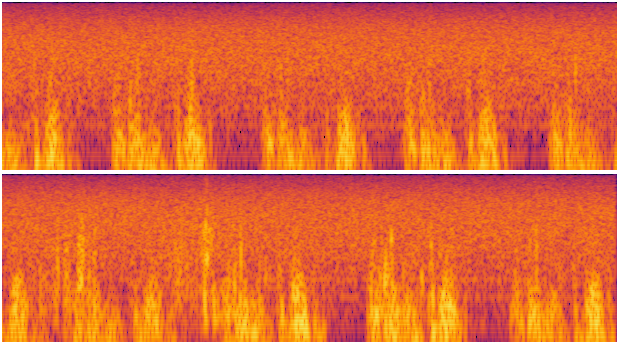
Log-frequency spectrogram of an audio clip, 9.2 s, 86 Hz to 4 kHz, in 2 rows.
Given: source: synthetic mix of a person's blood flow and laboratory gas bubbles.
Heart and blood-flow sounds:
Doppler ultrasound of blood flow; precordium
6.10-6.36 s: bubbles
From the record:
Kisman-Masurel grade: 113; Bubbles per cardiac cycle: 1 to 2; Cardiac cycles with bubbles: 1 to 10%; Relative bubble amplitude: loud (0.450 to 0.775); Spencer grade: 1 (occasional bubble signal discernible with the cardiac motion signal, with majority of cardiac periods free of bubbles); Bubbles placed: only in the low amplitude regions of the cardiac cycle

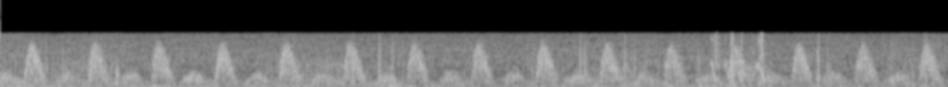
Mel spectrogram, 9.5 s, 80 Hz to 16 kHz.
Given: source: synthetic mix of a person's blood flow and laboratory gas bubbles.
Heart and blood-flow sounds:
Doppler ultrasound of blood flow; subclavian vein
7.08-7.73 s: bubbles
From the record:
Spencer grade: 1 (occasional bubble signal discernible with the cardiac motion signal, with majority of cardiac periods free of bubbles); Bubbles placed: anywhere in the cardiac cycle

